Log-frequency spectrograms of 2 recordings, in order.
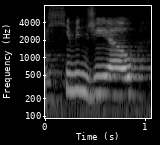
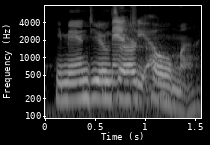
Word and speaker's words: hemangiosarcoma: Correct me if I'm saying it wrong, the Hemangioma Research Initiative. Hemangiosarcoma, yes.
